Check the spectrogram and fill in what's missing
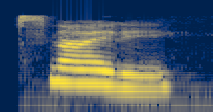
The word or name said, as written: snidey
